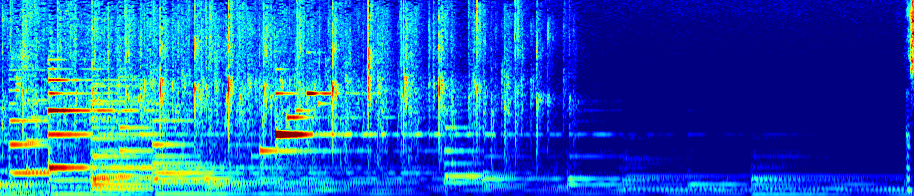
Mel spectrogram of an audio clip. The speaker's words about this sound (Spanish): Puedes darle un aplauso a Dios.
